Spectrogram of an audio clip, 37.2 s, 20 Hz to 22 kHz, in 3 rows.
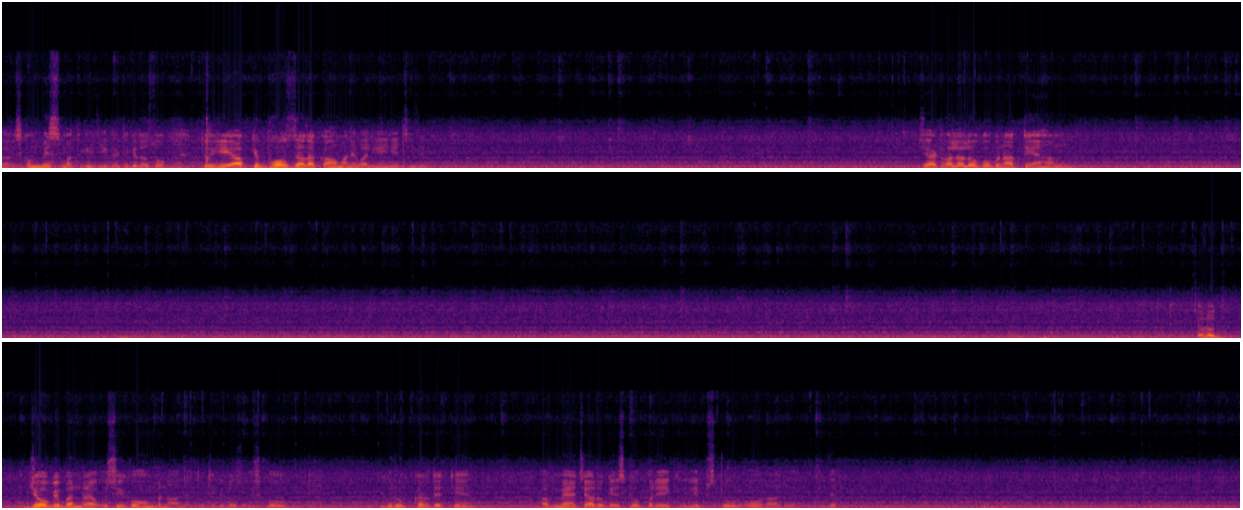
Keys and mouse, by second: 1.9 click, 3.4 right click, 4.1-6.6 drag, 14.2 click, 14.6-17.0 drag, 20.6-20.9 click, 22.2 right click, 23.0 click, 25.1 right click, 26.3-29.8 drag, 36.1 right click, 36.8 click.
